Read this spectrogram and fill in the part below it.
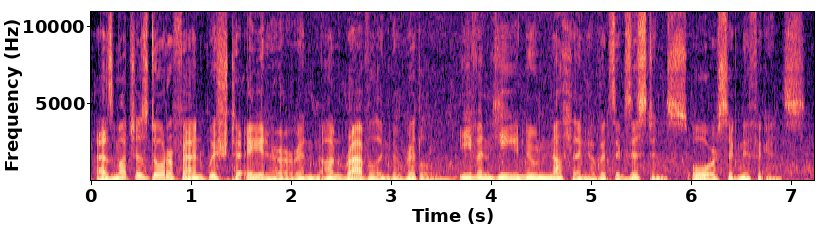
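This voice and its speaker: A man's voice: on the low side, big pitch swings, moderate pace, hardly any pauses, darkish tone, a little hiss or hum. A man narrating a scripted fantasy story as a literary, dramatic storyteller.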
